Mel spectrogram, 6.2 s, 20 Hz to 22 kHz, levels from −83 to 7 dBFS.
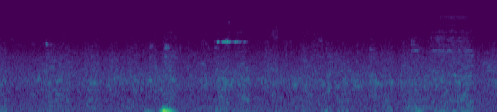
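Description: Speech, with channel delay (comb filtering) from 3.44 s to the end. One channel runs roughly a single sample late, about 0.02 ms, so the mono sum cancels near 20 kHz, gently dulling the top rather than the hollow, phasey sound of deeper notches or plain low-pass filtering.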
